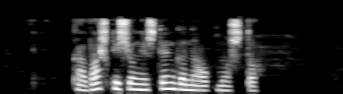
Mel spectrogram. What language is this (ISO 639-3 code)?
chm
